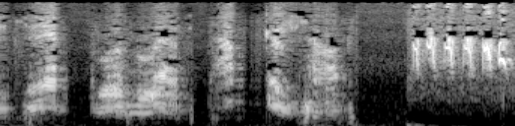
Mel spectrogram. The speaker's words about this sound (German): unser Papagei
